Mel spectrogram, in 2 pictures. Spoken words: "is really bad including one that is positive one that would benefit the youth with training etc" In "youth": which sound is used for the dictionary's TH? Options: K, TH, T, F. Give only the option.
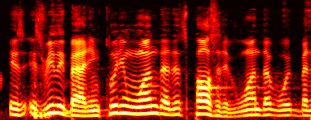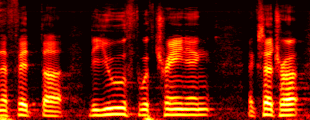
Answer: TH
